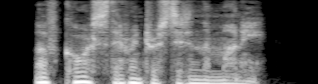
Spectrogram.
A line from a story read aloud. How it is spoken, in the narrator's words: Marcy whispered back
